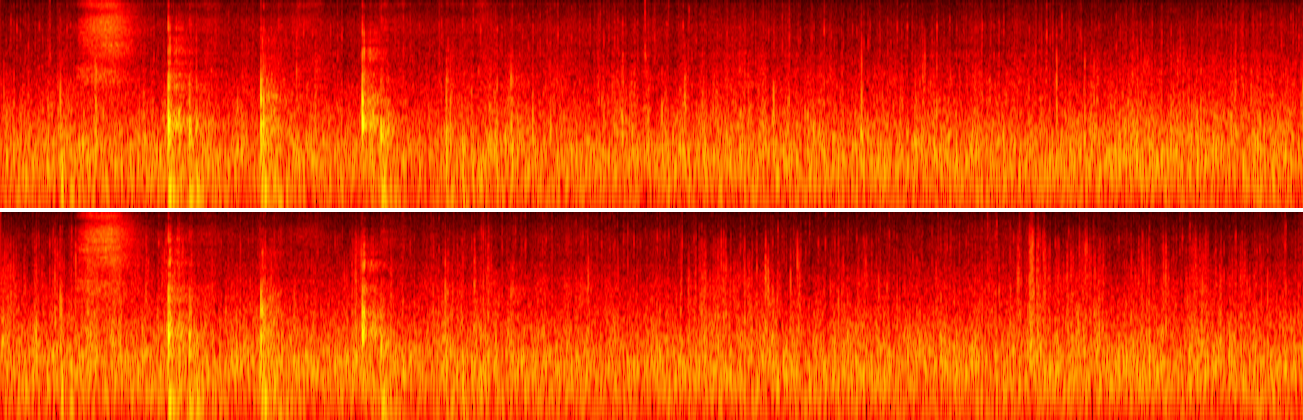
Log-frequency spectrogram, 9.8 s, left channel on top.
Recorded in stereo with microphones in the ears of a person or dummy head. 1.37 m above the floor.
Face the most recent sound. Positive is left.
turn(degrees=35)  # may be behind; listen again after turning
